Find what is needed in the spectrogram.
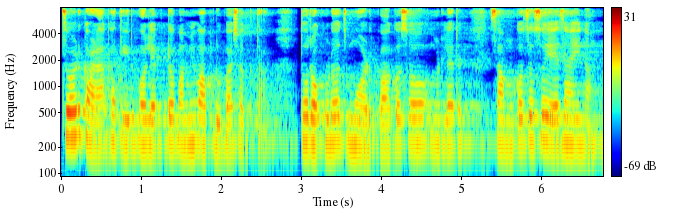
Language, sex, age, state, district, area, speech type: Goan Konkani, female, 18-30, Goa, Murmgao, urban, spontaneous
